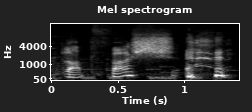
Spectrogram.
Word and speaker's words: blopfush: They are blopfush with a U. Not fish, blopfush. So we're not pronouncing it wrong.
